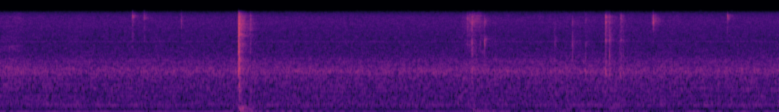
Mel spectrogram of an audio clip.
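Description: A few separate computer keyboard key presses, sharp single clicks with the clearest about two and a half seconds in, made while entering Blender shortcuts and values, over a steady faint hum of room and computer noise.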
